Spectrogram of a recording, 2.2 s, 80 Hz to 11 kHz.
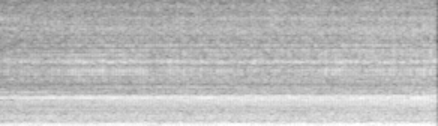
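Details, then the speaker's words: Westpointe MWDUK-05CMN1-BCK0 5,000 BTU window air conditioner (rotary compressor, R-410a), compressor just started and not cold yet: a steady, even hum of fan and compressor with refrigerant charge audibly flowing. No rattles or knocks, so it is running normally. "it seems perfectly content. You hear the charge going through there. No funny sounds."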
